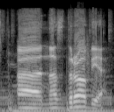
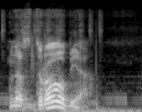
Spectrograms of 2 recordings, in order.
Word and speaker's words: Na zdrowie: Na zdrowie. Na zdrowie.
